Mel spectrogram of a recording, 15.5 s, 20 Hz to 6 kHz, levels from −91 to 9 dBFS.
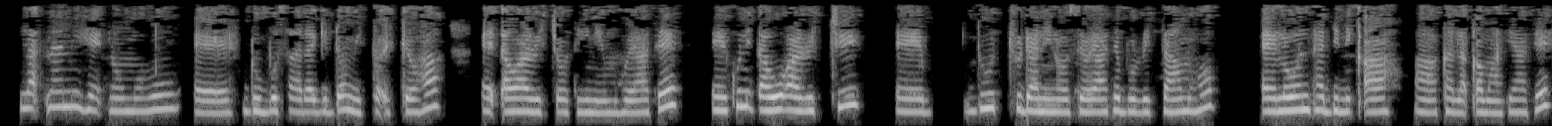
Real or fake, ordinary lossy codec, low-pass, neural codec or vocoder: real; MP3, 24 kbps; 5.4 kHz; none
